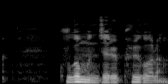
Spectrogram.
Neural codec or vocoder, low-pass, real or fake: none; 9.9 kHz; real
